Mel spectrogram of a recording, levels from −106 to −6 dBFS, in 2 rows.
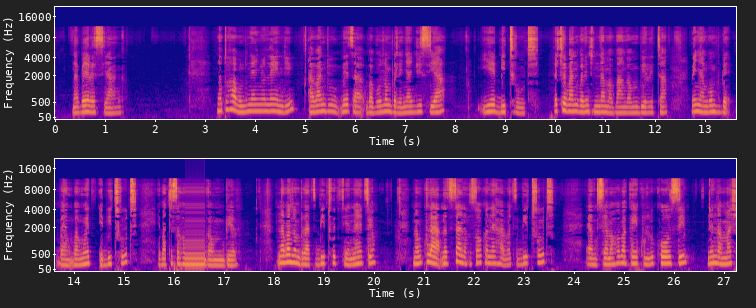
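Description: All the way through, the treble is gritty and lispy and stops dead at 11.5 kHz: likely HE-AAC compression, heavily squeezed, pointing to something near 12 kbps. From 16.23 to 16.61 s there's a system hang loop, an 11.61 ms chunk repeating as a steady 86.1 Hz buzz, which fits a 512-sample buffer, with roughly 0.4 s of real audio gone. Then at 22.75 to 22.79 s a brief pre-echo: codec noise smears about 38 ms ahead of an attack, so a short hiss leads it in.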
